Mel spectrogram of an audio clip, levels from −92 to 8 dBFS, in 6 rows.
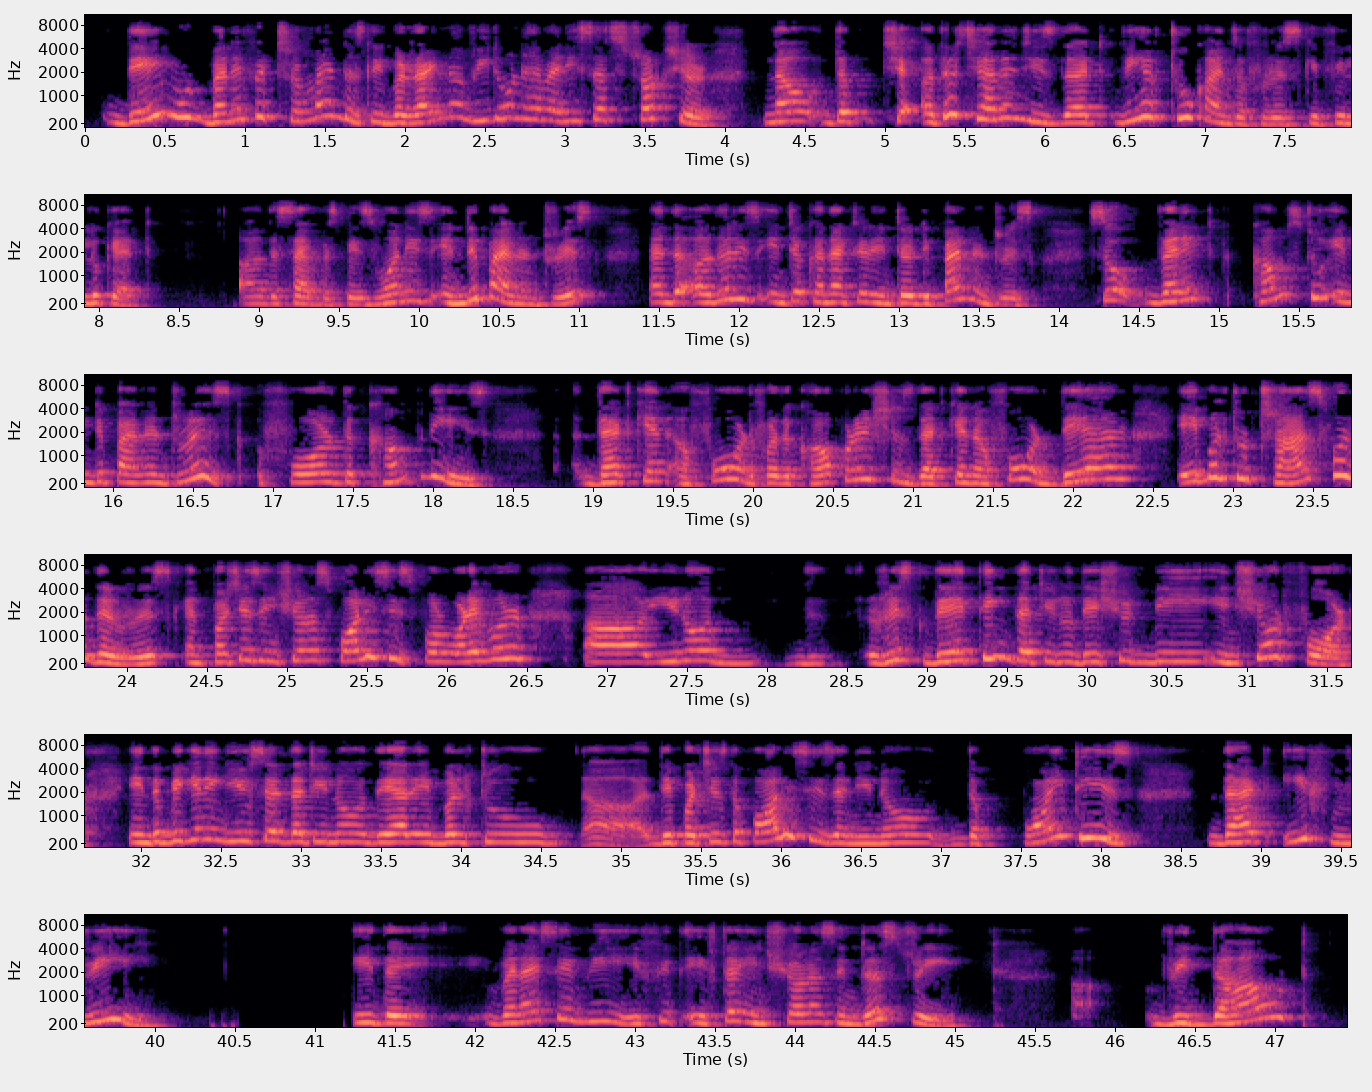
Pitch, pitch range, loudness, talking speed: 245 Hz, 215-310 Hz, -22 LUFS, 165 wpm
